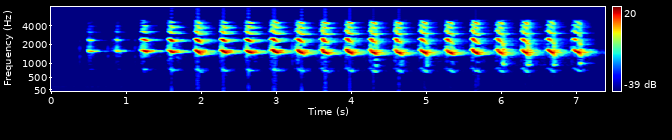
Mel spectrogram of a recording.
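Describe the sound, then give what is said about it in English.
A turkey box call runs a long, steady series of raspy hen yelps, about seventeen evenly spaced notes, fairly loud with no talking, played to see if anything answers. “Just kind of soft with the box call, see if anything answers.”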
